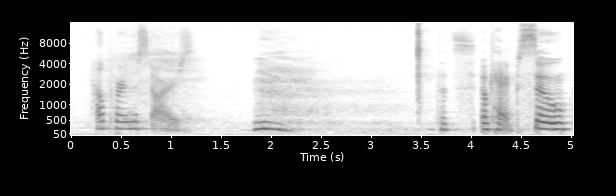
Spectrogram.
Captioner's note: sighs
